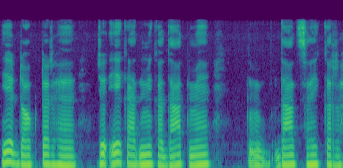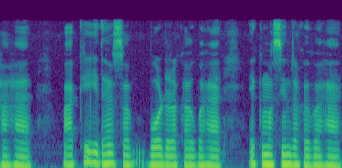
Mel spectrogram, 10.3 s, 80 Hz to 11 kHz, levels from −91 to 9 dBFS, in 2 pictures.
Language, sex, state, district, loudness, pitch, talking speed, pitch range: Hindi, male, Jharkhand, Palamu, -15 LUFS, 130 Hz, 150 wpm, 125-135 Hz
